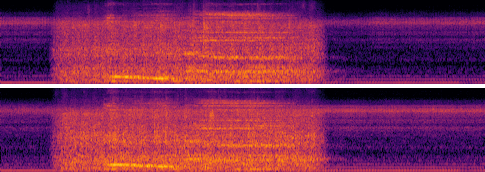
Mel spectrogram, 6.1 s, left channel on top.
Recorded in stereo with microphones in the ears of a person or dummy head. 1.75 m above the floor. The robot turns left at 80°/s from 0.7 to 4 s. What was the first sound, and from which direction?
Breathing, 115° right.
